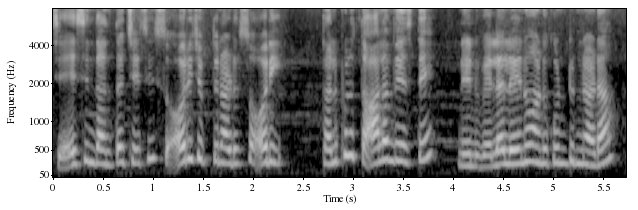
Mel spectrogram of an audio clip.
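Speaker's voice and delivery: grumbling angrily under her breath as the heroine; irritated heroine. A narrator's reading. Ananya's angry inner monologue.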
